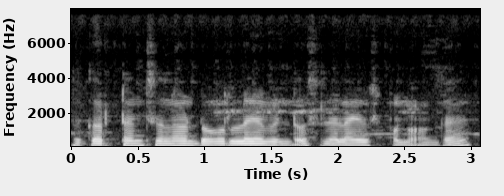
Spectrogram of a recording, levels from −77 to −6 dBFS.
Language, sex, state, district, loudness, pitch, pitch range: Tamil, male, Tamil Nadu, Kanyakumari, -17 LUFS, 120 Hz, 120-130 Hz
